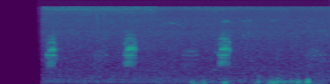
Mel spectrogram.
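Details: Frogs at Hanahasu Park in Minamiechizen, Fukui Prefecture, Japan. Short, sharp, mid-pitched croaks repeat about once a second, with softer low grunting notes underneath.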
